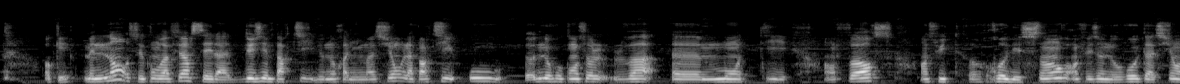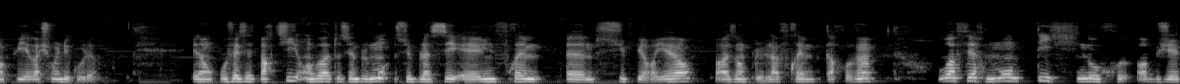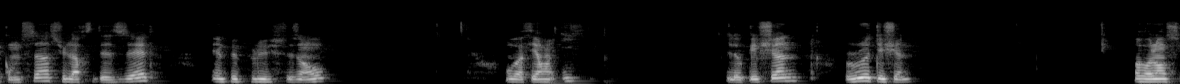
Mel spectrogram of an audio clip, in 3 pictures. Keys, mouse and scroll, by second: 18.1-20.7 drag, 20.7-23.5 shift+scroll up 1, 23.6-35.4 drag.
